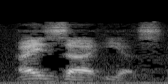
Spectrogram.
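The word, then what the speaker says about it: Isaias (Ἠσαΐας): Hazaias, or the Greek form for Isaiah, is pronounced with four syllables. Hazaias. Isaias.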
